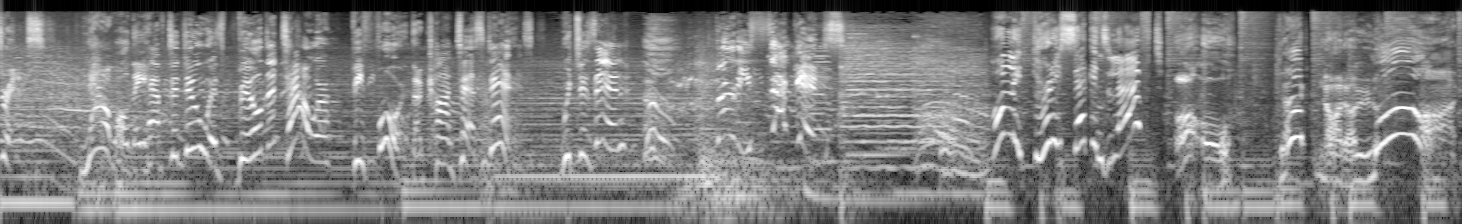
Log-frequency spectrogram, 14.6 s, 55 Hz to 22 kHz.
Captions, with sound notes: Now all they have to do is build a tower before the contest ends which is in [gasping] 30 seconds. [gasping] Only 30 seconds left? Uh-oh. That's not a lot.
